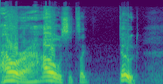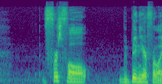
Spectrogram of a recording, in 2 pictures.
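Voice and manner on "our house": heavy, possessive stress leaning on our. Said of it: "the way she says it is like".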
